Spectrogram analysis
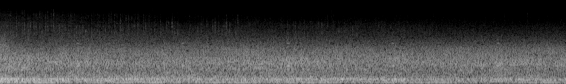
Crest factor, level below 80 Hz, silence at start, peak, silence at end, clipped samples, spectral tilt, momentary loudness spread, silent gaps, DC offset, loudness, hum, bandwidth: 16 dB; -40 dBFS; 0 s; -8 dBFS; 0 s; under 0.1%; -7 dB/octave; 4 LU; none; under 0.1%; -24 LUFS; none; 15 kHz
